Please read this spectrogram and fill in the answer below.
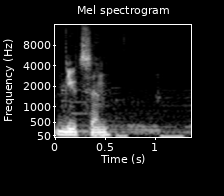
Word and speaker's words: Knudsen: The D is just it's just Knudsen. It's not fancy. It's not that fancy with like silent letters. Only the K is silent.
